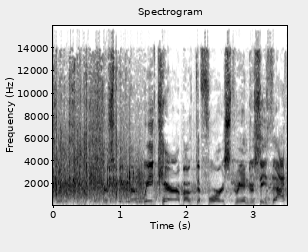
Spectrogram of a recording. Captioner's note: some Applause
